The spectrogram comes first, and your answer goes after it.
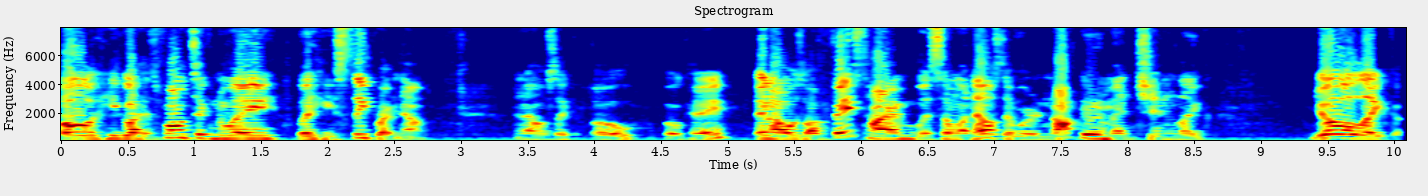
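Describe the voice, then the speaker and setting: Bright-voiced young woman telling a story. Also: medium pitch, recorded from a distance, poor audio. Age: young adult. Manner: informal, filler-heavy speech with frequent "like". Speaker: vlog co-host. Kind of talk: casual storytelling chat.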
